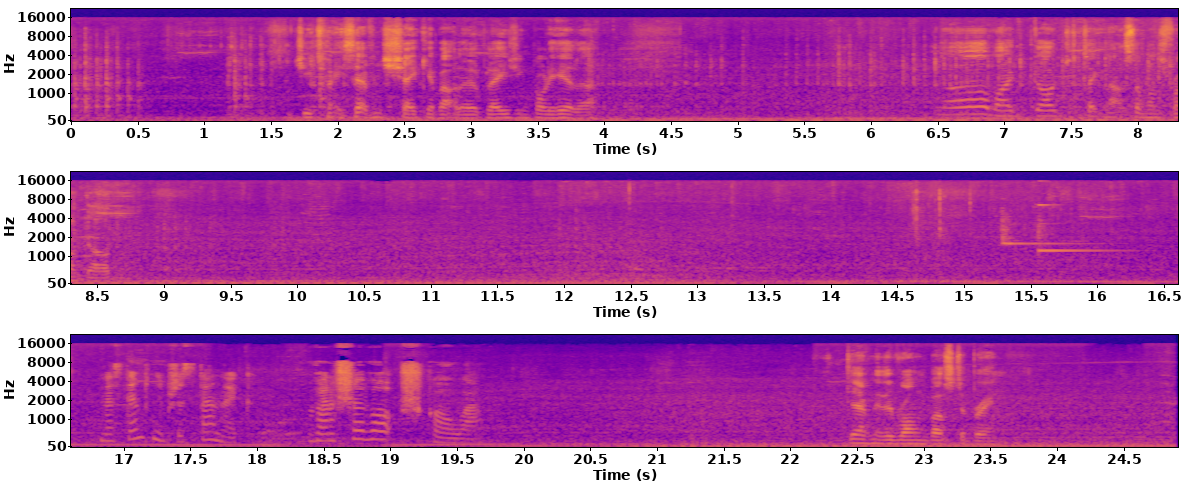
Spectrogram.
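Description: A bus engine hums steadily at a low pitch.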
